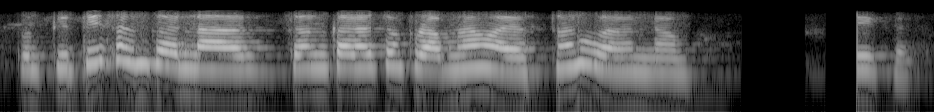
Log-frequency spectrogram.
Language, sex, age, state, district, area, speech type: Marathi, female, 45-60, Maharashtra, Raigad, rural, conversation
